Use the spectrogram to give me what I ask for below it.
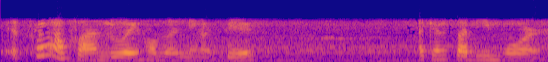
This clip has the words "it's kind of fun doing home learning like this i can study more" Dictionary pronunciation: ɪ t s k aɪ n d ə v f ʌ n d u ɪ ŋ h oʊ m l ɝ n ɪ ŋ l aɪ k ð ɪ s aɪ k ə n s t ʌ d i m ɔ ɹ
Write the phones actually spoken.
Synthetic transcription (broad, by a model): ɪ t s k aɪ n ə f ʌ n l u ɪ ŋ h oʊ m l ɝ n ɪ ŋ l aɪ k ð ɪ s aɪ k ə n s t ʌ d i m ɔ ɹ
